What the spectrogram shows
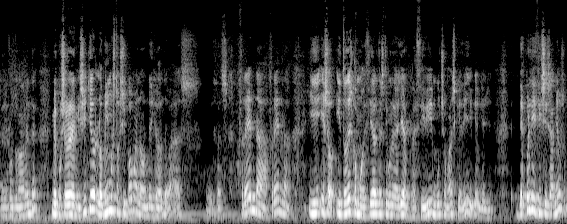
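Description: Spanish guy leading a retreat, talks fast, keeps tossing in little questions, bit of hiss behind. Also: on the high side, a little mellow. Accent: Spain. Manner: colloquial, full of rhetorical questions and tag words. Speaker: retreat leader. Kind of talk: retreat talk.

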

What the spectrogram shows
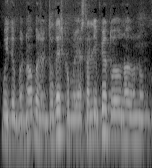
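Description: A man leading a spiritual retreat in an informal, conversational way, often tagging his sentences with quick checks to the group and slipping in jokey asides. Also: mid-range voice, steady tone, darkish tone, a little hiss or hum. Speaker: retreat leader.

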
